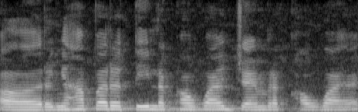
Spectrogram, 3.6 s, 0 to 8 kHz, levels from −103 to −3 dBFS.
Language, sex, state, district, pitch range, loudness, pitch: Hindi, female, Bihar, Vaishali, 215-230 Hz, -27 LUFS, 220 Hz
